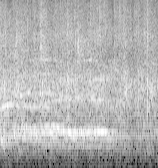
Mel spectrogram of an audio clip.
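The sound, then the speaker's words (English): A crowd at a festival applauds steadily, a dense wash of many hands clapping at once, sustained and fairly loud throughout with no one speaking over it. “And before we go, one final note, we'd just like to say a massive round of applause for and a big thank you”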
